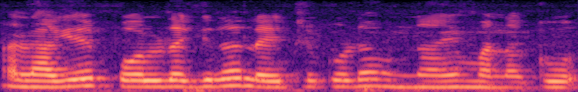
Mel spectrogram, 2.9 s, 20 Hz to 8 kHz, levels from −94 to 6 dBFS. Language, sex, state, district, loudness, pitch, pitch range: Telugu, female, Andhra Pradesh, Annamaya, -16 LUFS, 200 Hz, 190-210 Hz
